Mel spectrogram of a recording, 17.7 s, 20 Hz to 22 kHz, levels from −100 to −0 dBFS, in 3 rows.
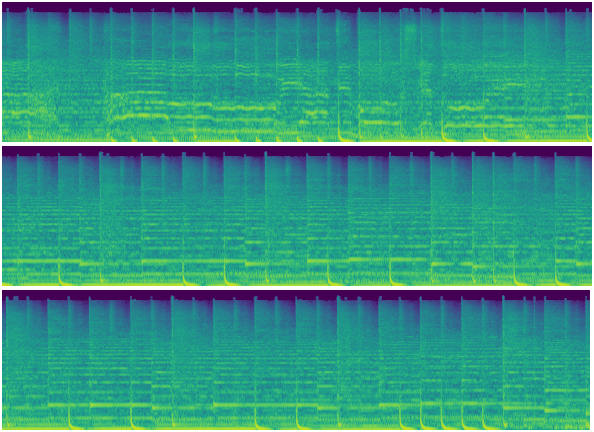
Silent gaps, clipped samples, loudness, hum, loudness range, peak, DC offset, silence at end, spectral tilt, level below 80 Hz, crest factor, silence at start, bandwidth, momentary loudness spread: none; under 0.1%; -16 LUFS; none; 1 LU; -4 dBFS; under 0.1%; 0 s; -4.5 dB/octave; -18 dBFS; 12 dB; 0 s; 15.5 kHz; 3 LU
